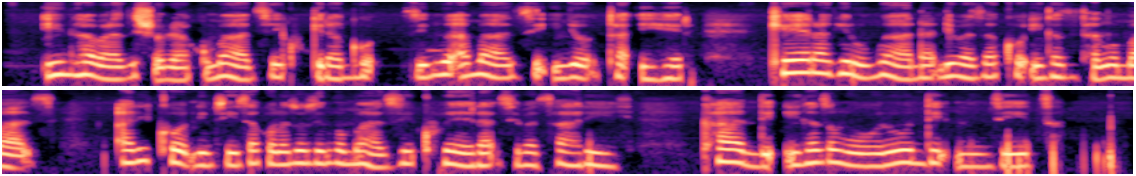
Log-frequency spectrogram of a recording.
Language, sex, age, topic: Rundi, female, 18-24, agriculture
